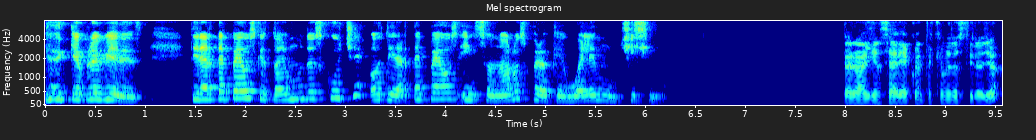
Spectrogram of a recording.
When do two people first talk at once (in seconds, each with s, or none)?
none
